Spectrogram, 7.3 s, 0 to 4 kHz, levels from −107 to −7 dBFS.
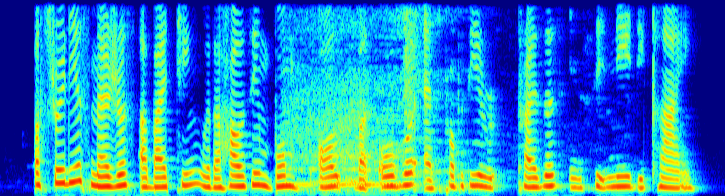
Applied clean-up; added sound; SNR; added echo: classical method log-MMSE.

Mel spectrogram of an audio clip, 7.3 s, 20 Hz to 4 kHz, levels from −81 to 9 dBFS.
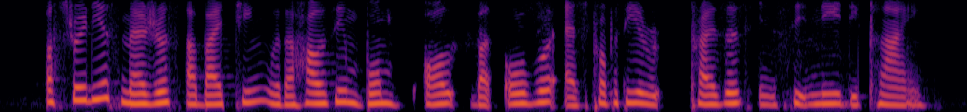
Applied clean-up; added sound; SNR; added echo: neural mask model Resemble Enhance denoiser.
